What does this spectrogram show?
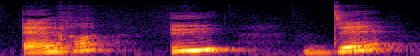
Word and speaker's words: Ruda: bain avec cette fameuse Rouda qui ça ça s'écrit r u da Ruda ok ça fait des fleurs jaunes si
